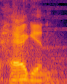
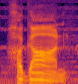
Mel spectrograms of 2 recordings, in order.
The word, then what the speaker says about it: Hagan: People be calling it Hagen. Hagan.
